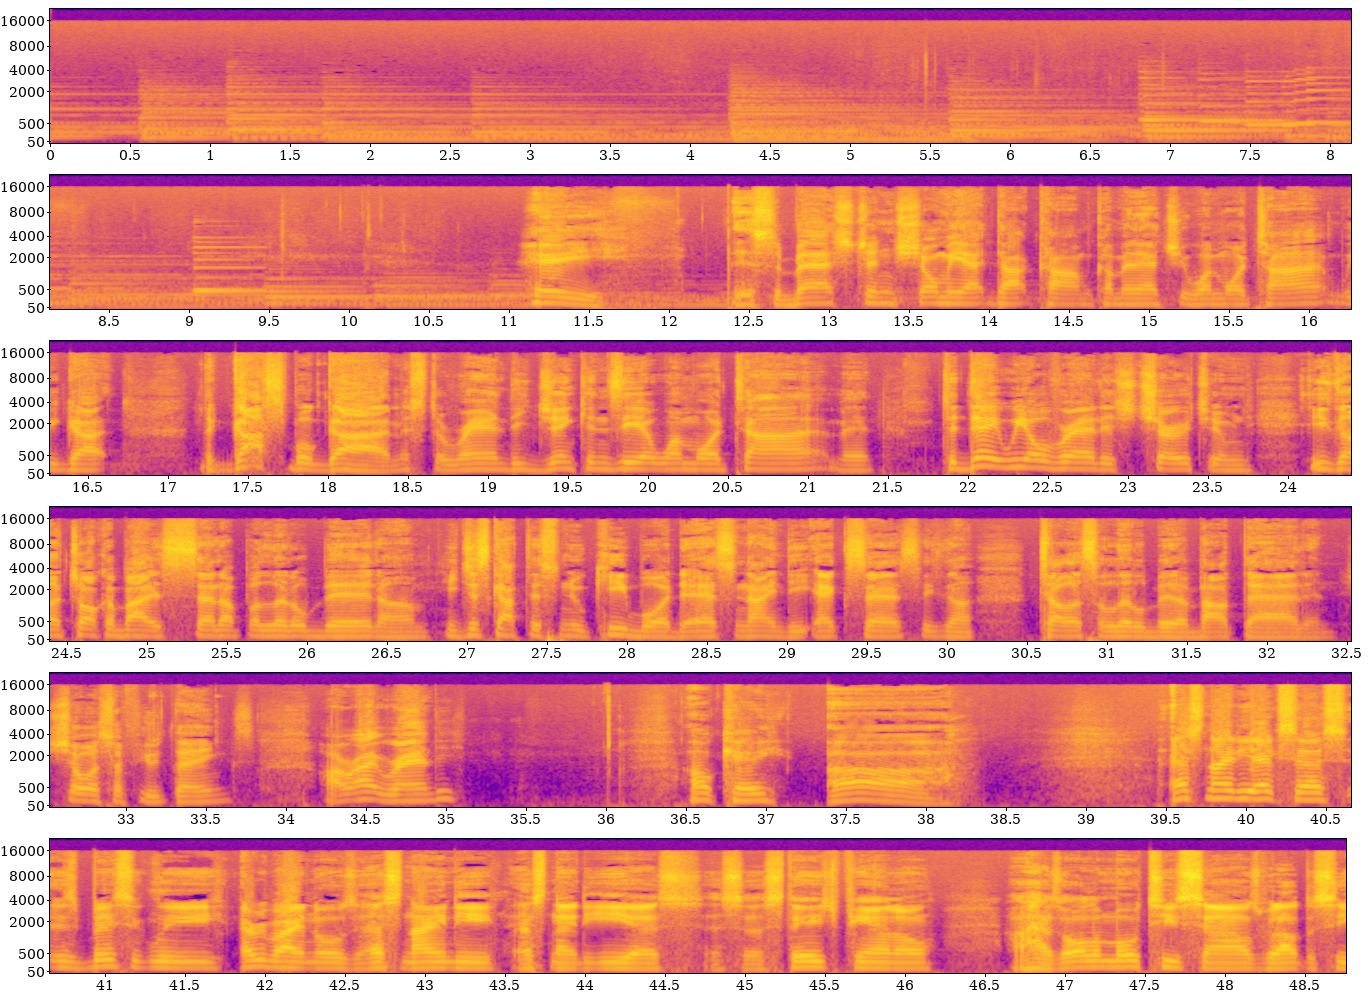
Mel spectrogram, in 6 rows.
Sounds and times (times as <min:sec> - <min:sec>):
Music: 0:00.0 - 0:13.5
Speech: 0:11.1 - 0:16.6, 0:17.2 - 0:35.1, 0:36.5 - 0:38.3, 0:39.5 - 0:48.7.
